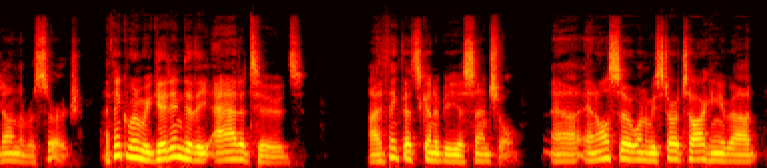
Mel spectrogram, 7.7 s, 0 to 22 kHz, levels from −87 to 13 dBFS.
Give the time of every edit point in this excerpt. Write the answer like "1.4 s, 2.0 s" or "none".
0.9 s

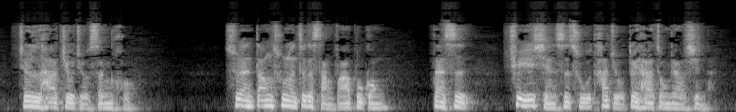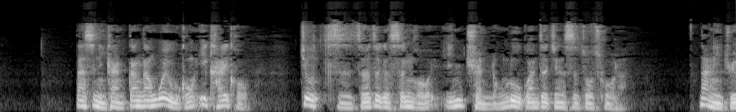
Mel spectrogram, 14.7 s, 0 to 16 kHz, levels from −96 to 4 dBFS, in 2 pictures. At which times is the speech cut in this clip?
6.1 s

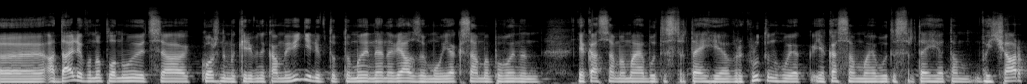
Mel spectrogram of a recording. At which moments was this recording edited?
none

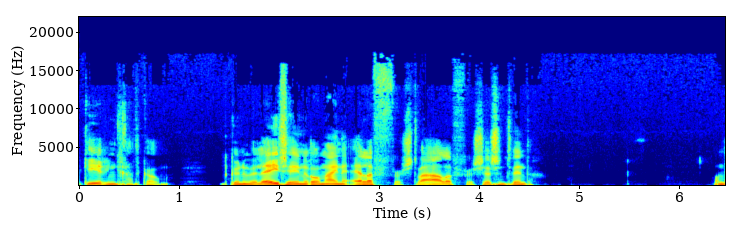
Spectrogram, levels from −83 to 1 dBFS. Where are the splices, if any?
3.0 s

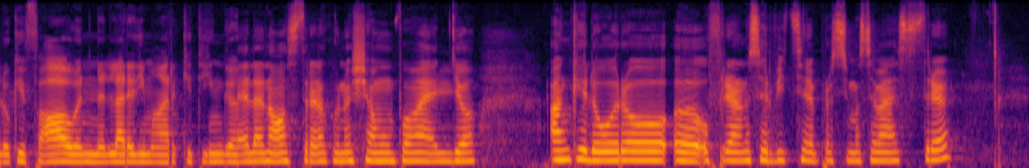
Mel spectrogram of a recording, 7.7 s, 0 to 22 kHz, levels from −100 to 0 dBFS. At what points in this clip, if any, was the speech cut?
1.8 s, 3.9 s

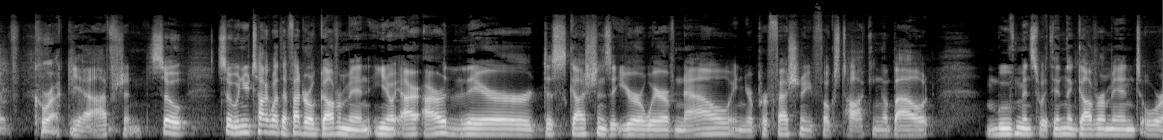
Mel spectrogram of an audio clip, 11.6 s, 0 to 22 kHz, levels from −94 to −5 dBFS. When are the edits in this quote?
none

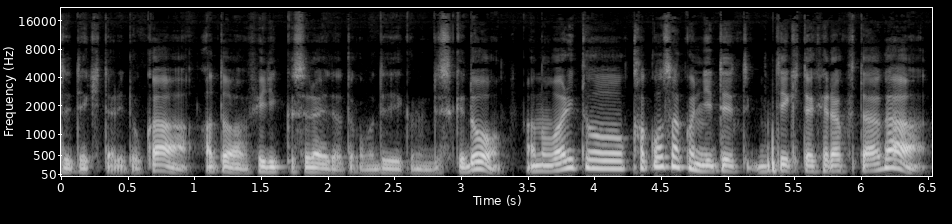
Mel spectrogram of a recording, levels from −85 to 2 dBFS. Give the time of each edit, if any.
3.4 s

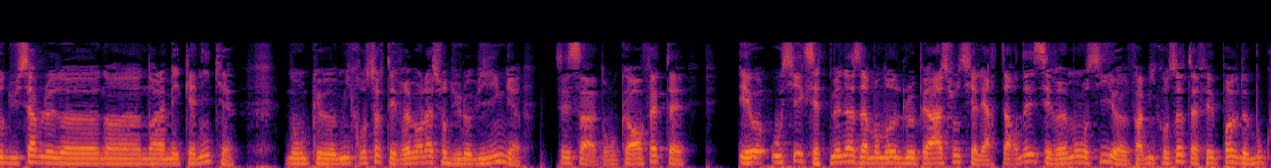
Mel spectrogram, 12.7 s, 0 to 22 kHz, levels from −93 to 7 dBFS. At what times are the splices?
5.5 s

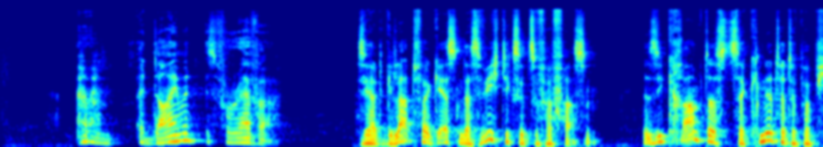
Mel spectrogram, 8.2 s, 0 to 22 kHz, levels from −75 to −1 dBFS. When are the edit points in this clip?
3.5 s, 6.3 s

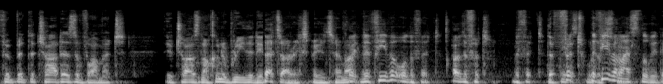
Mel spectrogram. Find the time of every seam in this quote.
2.6 s

